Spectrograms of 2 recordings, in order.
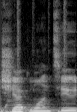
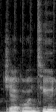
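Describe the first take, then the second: First: The voice has no bass, mostly highs and mids. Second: The voice has strong bass and body. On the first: "You're not hearing any of that low end or bass" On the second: "You're hearing a lot more bass or body in my voice there"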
